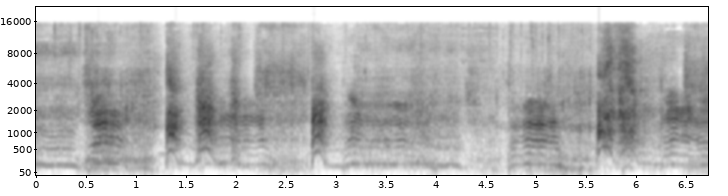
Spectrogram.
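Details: Female Staffordshire Bull Terrier, a trained pet, growling while playing as her owner stirs her up: loud throaty growls, snarls and short barking bursts in quick succession, with a man's voice in between.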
